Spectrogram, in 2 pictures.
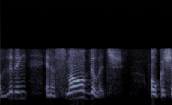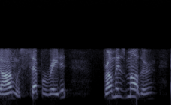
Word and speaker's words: Okosun: His name is Ambrose, and I think it's pronounced Okoshun, O-K-O-S-U-N,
